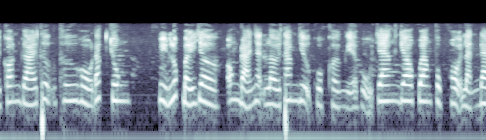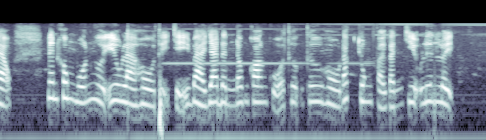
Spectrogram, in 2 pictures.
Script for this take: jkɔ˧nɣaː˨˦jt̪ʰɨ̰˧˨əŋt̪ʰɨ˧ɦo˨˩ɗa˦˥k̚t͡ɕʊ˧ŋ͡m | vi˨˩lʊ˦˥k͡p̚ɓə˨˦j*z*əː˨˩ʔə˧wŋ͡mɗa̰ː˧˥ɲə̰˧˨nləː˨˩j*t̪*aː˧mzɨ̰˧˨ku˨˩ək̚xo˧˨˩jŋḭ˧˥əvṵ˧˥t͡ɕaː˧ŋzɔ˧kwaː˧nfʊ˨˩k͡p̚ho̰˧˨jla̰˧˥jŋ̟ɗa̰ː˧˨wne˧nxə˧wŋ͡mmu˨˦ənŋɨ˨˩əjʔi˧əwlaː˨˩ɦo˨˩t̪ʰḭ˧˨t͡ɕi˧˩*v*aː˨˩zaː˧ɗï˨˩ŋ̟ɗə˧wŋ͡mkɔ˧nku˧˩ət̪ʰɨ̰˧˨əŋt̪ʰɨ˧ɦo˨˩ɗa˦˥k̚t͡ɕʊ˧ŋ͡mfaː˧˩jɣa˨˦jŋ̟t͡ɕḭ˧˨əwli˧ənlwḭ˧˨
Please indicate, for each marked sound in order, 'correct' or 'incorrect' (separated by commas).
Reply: correct, incorrect, correct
